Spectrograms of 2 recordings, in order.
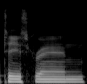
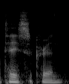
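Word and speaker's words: Tayschrenn: Um he pronounces taste grin powder sail whiskey jack buke piron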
